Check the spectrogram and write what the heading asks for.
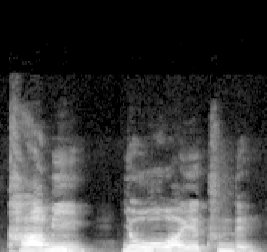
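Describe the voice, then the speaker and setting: A woman leads a conversational Bible study, her voice a touch higher than most. She talks animatedly and often slips into lively quoted lines from the stories she explains. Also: takes it slowly. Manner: animated, acts out biblical quotes. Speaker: Bible teacher.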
